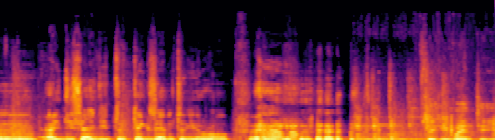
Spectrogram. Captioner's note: laughs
